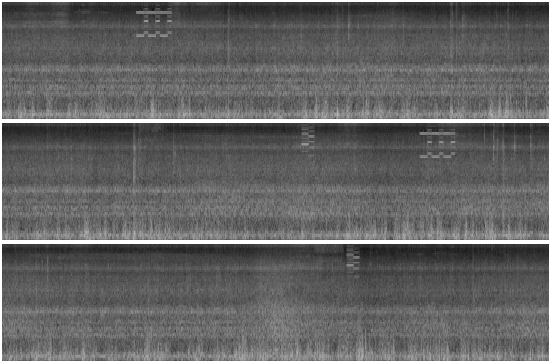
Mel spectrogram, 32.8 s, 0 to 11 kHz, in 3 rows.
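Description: Steady wind rush over the microphone of a camera mounted on a road bicycle ridden at about 22 mph, with road noise underneath.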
